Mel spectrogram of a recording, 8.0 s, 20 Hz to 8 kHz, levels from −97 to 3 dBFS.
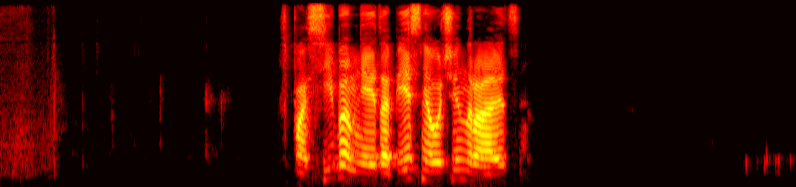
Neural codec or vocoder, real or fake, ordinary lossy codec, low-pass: none; real; none; 7.2 kHz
